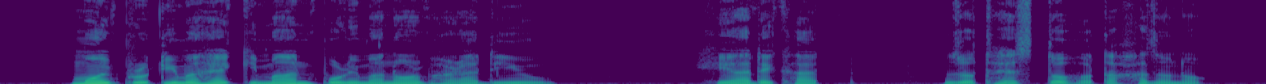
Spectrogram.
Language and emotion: Assamese, sad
